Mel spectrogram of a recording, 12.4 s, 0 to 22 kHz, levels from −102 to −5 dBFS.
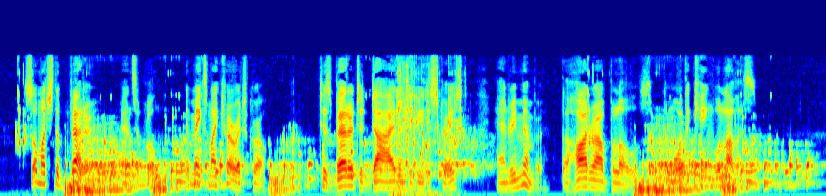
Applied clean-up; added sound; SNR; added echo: none; Gurgling; 2 dB; none.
